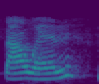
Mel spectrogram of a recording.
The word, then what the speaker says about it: Samhain: And so today, you know, like Brian said, it is Samhain. I said it right again.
